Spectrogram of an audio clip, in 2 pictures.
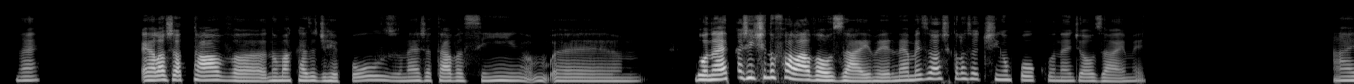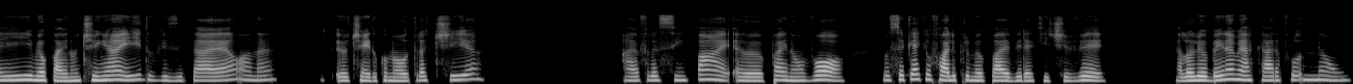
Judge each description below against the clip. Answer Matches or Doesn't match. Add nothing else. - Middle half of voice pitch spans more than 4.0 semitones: Doesn't match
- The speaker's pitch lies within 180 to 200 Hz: Matches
